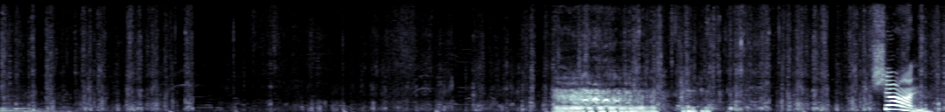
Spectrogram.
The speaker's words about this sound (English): is that you on that horse?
